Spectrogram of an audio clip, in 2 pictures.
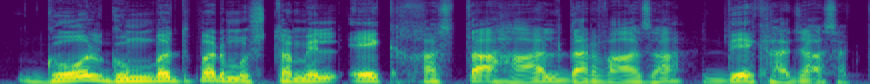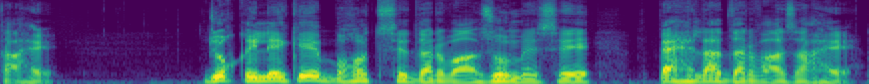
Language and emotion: Urdu, neutral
